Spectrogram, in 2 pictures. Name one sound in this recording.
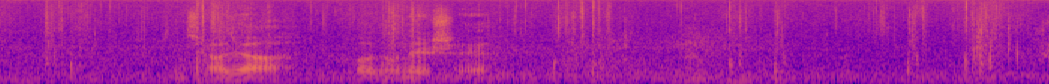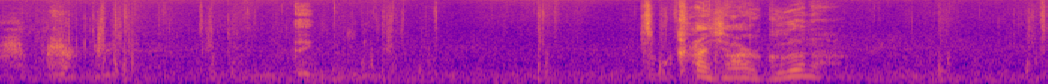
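A man speaks in a calm, low voice, close by.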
